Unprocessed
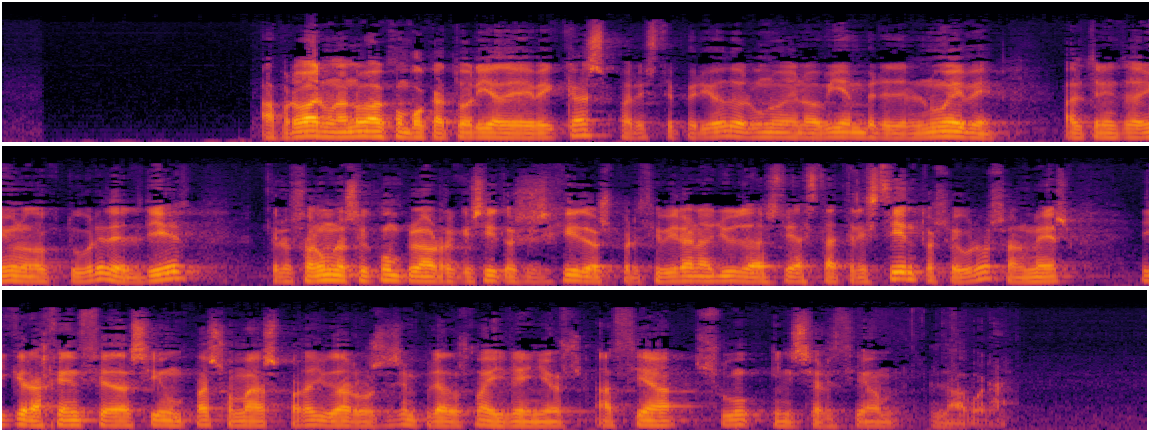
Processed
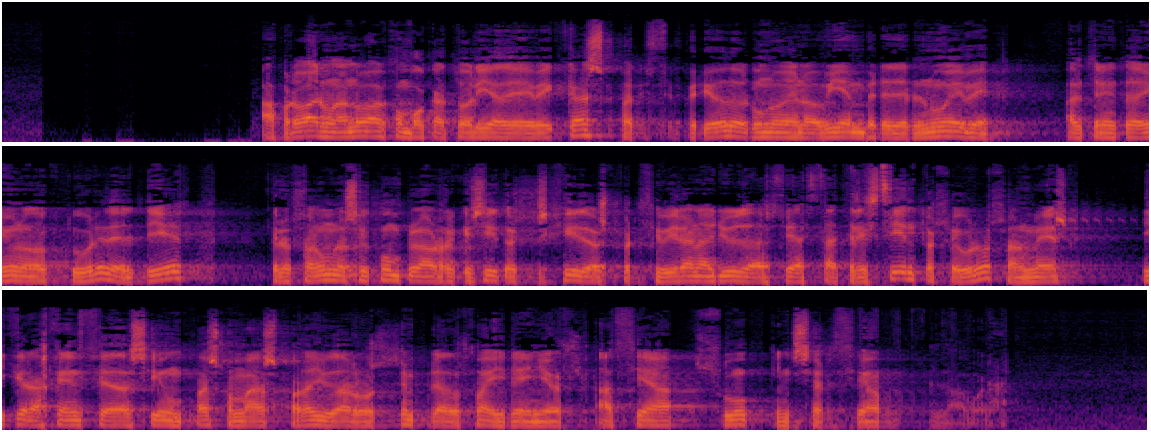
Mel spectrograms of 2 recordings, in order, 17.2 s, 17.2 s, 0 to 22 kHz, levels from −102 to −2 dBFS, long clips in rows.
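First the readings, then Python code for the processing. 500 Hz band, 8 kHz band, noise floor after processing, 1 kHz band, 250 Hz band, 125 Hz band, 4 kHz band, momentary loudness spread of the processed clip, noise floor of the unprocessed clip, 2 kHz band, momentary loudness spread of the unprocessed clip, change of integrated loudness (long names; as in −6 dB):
−11.5 dB, −9.0 dB, −72 dBFS, −11.5 dB, −10.0 dB, −9.5 dB, −10.5 dB, 6 LU, −66 dBFS, −11.0 dB, 11 LU, −11.0 dB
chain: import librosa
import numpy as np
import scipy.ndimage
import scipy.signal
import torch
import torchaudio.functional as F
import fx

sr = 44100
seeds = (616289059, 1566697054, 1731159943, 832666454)

p1 = fx.level_steps(x, sr, step_db=17)
p2 = p1 + fx.echo_bbd(p1, sr, ms=61, stages=2048, feedback_pct=71, wet_db=-21.5, dry=0)
y = p2 * librosa.db_to_amplitude(-3.5)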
